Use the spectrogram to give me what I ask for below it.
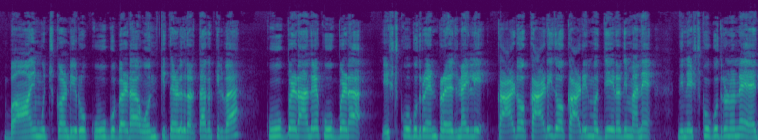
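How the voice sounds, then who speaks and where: A performer voicing a gruff male ghost in a cartoon who scolds and lectures in a commanding way. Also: mid-range voice, lightly acted. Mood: threatening. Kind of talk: cartoon voice acting.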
